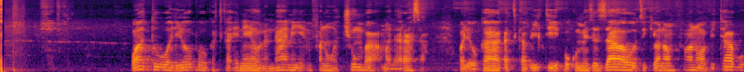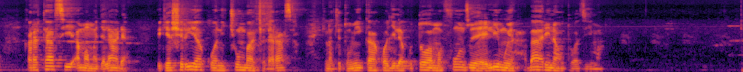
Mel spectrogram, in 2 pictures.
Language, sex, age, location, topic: Swahili, male, 25-35, Dar es Salaam, education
